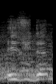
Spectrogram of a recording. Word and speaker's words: Ésudème: Je vois le titre Ésudème, c'est comme ça que ça se prononce? Exactement.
